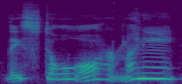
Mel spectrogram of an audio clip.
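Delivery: ordinary talk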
